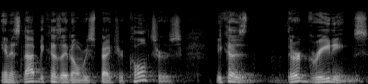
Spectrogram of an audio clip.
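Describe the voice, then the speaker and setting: In a very clean recording with a silent background, a man's voice moves through very wide pitch swings. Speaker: podcast co-host. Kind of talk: casual interview chat. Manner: fast.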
